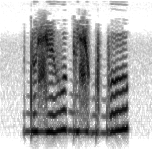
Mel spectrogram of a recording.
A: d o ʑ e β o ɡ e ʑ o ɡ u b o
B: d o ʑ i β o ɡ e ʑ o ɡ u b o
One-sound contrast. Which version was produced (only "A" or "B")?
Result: A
